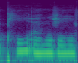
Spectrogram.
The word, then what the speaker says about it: PNG: The people who created the PNG file format wanted it to be pronounced like the word ping.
